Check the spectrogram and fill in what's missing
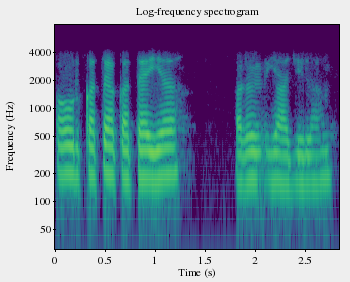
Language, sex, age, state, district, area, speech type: Maithili, female, 60+, Bihar, Araria, rural, conversation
